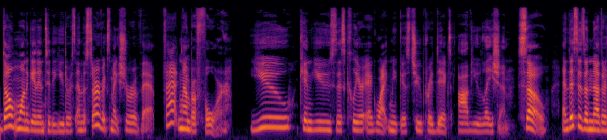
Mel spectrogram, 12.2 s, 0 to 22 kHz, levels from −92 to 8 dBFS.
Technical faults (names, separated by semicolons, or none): none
